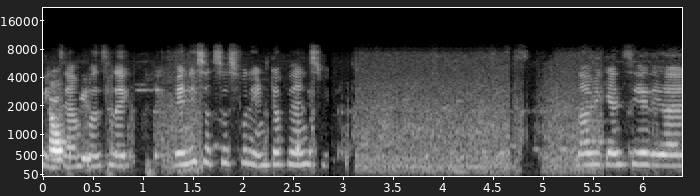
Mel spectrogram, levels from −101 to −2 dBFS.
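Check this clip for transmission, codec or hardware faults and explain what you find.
The clip shows three echo-canceller faults: speech suppressed in double talk, background gated by the echo canceller, and a short echo leak. The audio has nothing above 8 kHz, which fits the call's band limit.

Speech suppressed in double talk occurs from 0.0 to 0.54 s and from 2.49 to 2.67 s. The speech dips by around 40 dB. This is likely because the canceller could not tell its own talker from loudspeaker echo while both sides spoke at once, so it attenuated everything.

Background gated by the echo canceller occurs at 0.82–1.11 s, 1.62–2.21 s, 2.95–3.12 s, 4.77–5.01 s, and from 5.6 s to the end. The room sound drops by about 40, 40, 23, 34 and 40 dB respectively. Each time, the canceller clamps the microphone while the loudspeaker plays. In the first four the sound recovers when it releases.

An echo leak follows at 1.11 to 1.19 s. 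A brief copy of the sound returns 262 ms late, roughly 25 dB below the speech. Its likely cause is residual loudspeaker pickup that one side's canceller failed to remove, which was then sent back.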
